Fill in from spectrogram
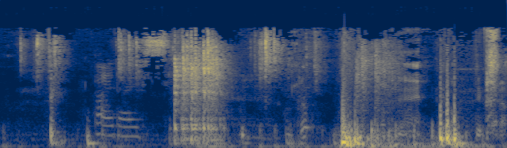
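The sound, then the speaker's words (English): Dice clatter and tumble across a tabletop in several short, loud bursts of knocking and rattling, rolled for shots in a tabletop game, with voices talking intermittently in between. “So wait, this one kind of rolled over.”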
